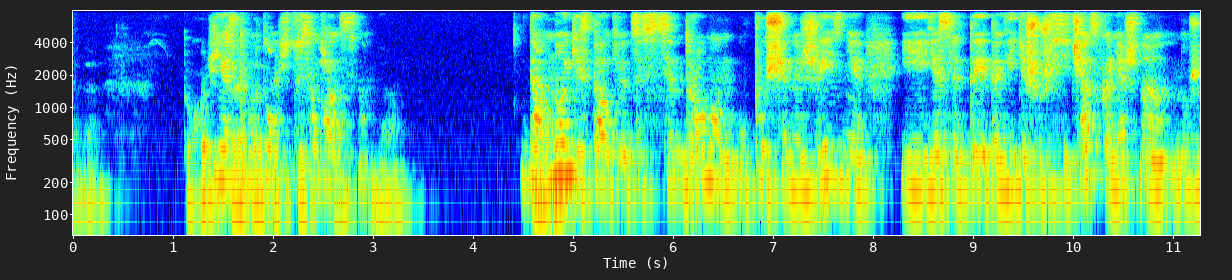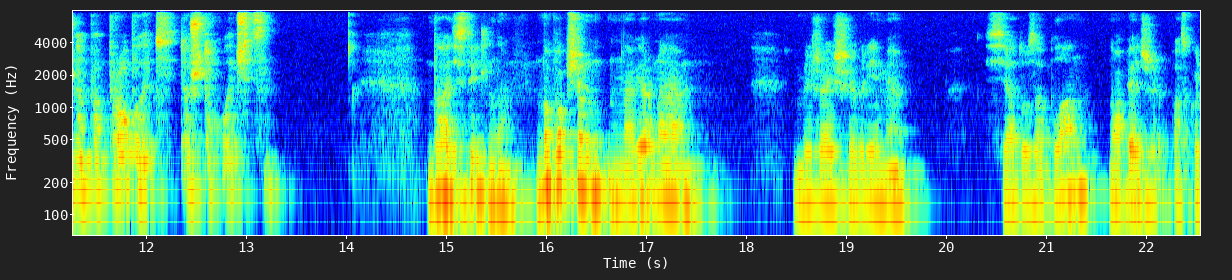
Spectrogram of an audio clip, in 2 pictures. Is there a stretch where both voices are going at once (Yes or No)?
Yes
